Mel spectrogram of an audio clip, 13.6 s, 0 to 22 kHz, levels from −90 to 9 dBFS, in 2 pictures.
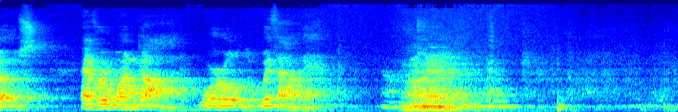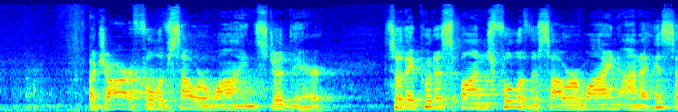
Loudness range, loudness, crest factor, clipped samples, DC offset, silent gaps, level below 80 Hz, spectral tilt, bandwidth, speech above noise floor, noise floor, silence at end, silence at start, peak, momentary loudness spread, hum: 5 LU; -20 LUFS; 18 dB; under 0.1%; under 0.1%; none; -58 dBFS; -5.5 dB/octave; 19 kHz; 29 dB; -49 dBFS; 0 s; 0 s; -2 dBFS; 17 LU; none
